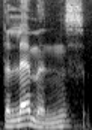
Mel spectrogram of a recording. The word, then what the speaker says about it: Le Mans: Christian Bale is in a movie called Ford v Ferrari about the Le Mans. The Lemons 24-hour endurance race starring Christian Bale. That is how Christian Bale will pronounce it in his accent.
